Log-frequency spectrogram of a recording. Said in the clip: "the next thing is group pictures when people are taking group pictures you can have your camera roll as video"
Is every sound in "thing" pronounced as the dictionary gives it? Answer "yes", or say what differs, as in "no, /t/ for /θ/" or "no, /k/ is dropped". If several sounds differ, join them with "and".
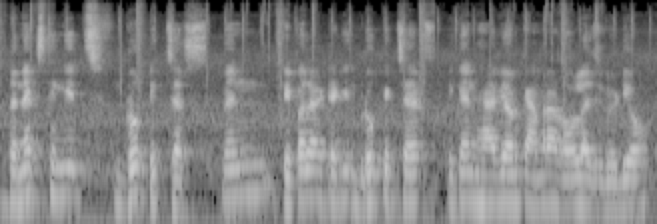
no, /t/ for /θ/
